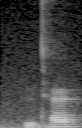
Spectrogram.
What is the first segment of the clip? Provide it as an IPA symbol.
y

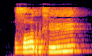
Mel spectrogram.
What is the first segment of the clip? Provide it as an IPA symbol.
zˤ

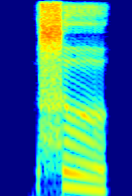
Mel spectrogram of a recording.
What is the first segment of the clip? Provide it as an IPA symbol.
s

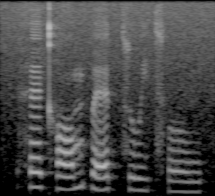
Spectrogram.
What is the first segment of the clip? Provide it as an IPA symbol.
h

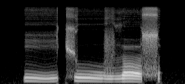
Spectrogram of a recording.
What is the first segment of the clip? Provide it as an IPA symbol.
iː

